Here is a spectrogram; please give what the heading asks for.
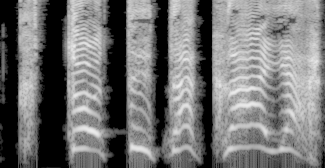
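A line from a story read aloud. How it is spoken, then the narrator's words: Yelling. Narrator (Russian): Заорала Тассел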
